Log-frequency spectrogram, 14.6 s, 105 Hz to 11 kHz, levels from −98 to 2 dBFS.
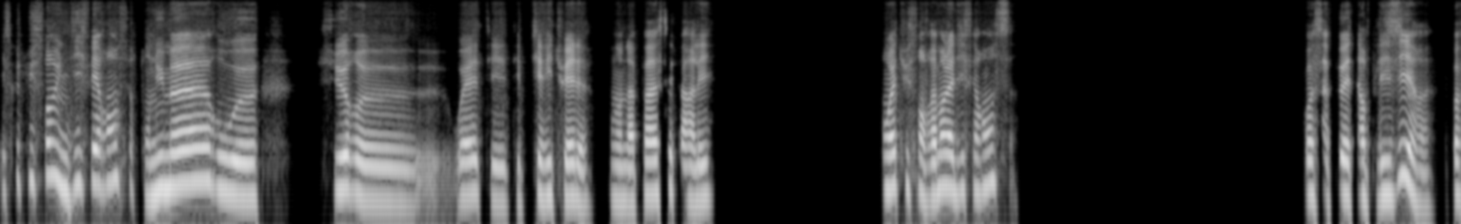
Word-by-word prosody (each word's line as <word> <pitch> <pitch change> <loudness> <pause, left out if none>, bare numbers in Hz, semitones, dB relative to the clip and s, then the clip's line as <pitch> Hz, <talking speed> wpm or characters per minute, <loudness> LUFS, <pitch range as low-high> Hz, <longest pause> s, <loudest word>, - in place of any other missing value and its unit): Est 215 - -14
ce - - -22
que 260 - -10
tu 260 +1 -8
sens 290 +4 -1
une 225 -4 +2
différence 240 +3 -1
sur 235 -5 -17
ton 190 0 -4
humeur, 240 +3 +5
ou, 205 -2 +3
heu, 185 -1 +2 0.6
sur, 210 -1 +1
heu, 170 -3 -3
ouais, 190 +1 0
tes 170 -3 -6
tes 180 +2 -13
petits 200 - -4
rituels? 185 -3 0 0.2
On - - -10
n'en 170 - -3
a 165 0 +2
pas 195 0 +3
assez 205 +3 0
parlé. 180 0 -1 1.7
Ouais, 220 +1 +5
tu 225 0 -9
sens 205 -2 -2
vraiment 190 +5 +3
la 220 -1 +6
différence? 215 +4 -4 2.9
Ouais, 195 - +2
ça - - -7
peut 205 - +3
être 190 0 0
un 190 - +2
plaisir, 190 - 0 0.2
pas 195 - -1
195 Hz, 155 wpm, -21 LUFS, 185-225 Hz, 2.9 s, la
